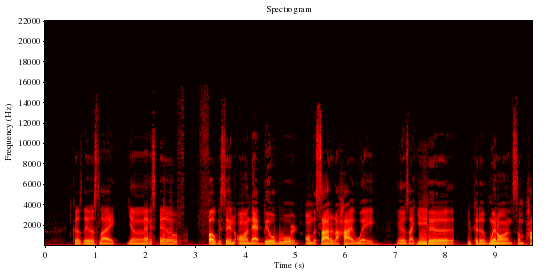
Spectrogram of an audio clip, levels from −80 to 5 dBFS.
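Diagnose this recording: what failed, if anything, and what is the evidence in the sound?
The speech turns to robotic sound from repeated short buffers three times. It runs from 1.82 to 3.15 s, after "because there was like", and from 4.56 to 4.94 s, before "on the side of". It returns from 7.48 to 8.63 s. A rigid metallic buzz near 94 Hz sits on the speech, and most of the audio in those spans is lost to repeats. The likely stage is the driver or buffer. A buzz at that pitch fits a segment of about 10.7 ms looped while fresh audio arrived late.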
